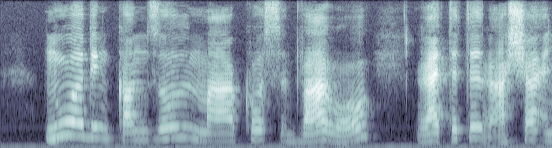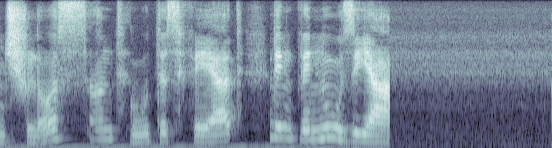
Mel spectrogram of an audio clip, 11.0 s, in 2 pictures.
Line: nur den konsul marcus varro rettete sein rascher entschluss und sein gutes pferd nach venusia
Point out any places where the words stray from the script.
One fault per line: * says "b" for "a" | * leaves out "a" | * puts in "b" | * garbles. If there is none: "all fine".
* leaves out "sein"
* leaves out "sein"
* says "den" for "nach"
